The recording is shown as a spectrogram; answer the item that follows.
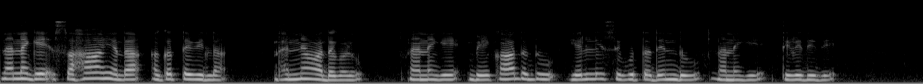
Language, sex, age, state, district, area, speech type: Kannada, female, 18-30, Karnataka, Bidar, rural, read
